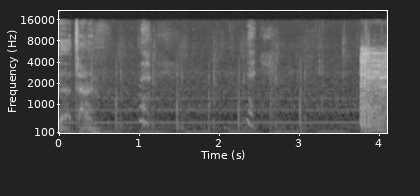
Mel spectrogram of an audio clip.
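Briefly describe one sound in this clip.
Footsteps echo on a hard stone floor.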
